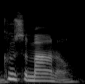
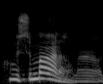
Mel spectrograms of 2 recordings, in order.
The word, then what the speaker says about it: Cusimano: How do you say that? Just so I don't butcher his name. Cusimano. Cusimano. There was Cusimano.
